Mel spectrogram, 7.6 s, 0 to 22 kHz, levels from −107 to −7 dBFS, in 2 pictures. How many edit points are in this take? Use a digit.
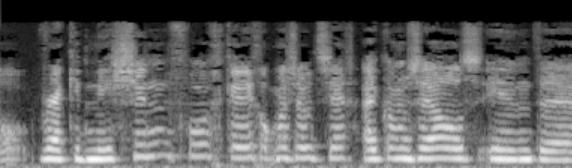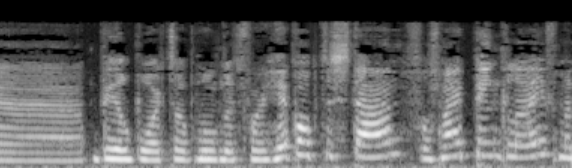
1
